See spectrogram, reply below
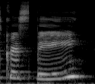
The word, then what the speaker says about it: Chrispy: Hey, my name is Crispy. And that's spelled C-H-R-I-S-P-Y.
